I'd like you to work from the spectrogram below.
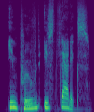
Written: improved aesthetics

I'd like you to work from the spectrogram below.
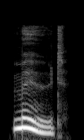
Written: mood

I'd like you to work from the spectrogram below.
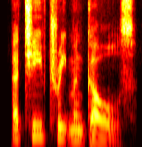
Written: achieve treatment goals

